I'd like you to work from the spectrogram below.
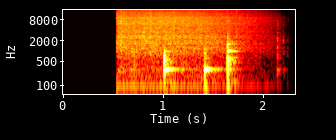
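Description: Masala and cooked fish roe fry in a pan over a low flame, a soft close sizzle broken by three or four scraping stirs of a spoon.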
